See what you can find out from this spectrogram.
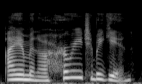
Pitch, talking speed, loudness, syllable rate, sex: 225 Hz, 295 wpm, -16 LUFS, 7.1 syllables/s, female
